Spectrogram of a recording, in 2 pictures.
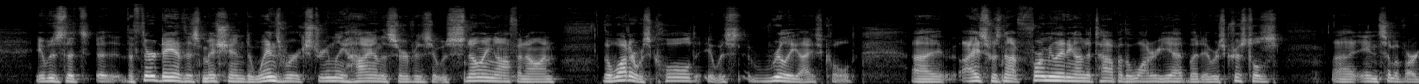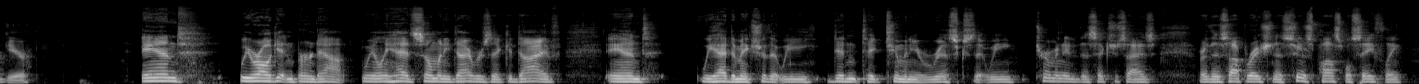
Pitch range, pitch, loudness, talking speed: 125-145 Hz, 135 Hz, -21 LUFS, 205 wpm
